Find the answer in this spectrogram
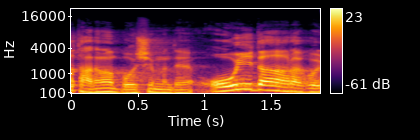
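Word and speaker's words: οἶδα: 오이다라고 읽는 헬라어예요.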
